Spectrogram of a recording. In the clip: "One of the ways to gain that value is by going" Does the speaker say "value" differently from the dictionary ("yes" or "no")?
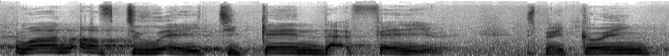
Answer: yes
